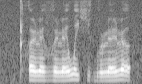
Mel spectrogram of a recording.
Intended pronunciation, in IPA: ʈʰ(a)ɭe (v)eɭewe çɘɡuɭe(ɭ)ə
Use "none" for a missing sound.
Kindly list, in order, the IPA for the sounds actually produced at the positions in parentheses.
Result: ə, v, ɭ

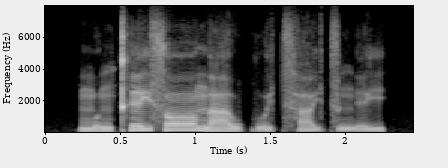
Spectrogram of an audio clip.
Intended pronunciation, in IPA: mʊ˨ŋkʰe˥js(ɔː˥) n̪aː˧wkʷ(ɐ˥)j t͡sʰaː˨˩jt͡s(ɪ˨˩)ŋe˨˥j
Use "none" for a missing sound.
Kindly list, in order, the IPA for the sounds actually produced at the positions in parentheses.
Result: ɔː˥, ɐ˨˩, ɪ˨˩

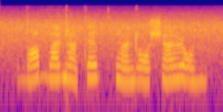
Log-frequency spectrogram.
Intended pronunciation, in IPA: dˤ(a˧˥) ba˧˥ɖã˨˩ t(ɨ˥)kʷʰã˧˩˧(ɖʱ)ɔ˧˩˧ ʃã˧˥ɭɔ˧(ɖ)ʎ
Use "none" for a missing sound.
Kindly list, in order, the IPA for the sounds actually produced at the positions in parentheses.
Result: a˧˥, ɛ˥, ɖ, none

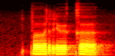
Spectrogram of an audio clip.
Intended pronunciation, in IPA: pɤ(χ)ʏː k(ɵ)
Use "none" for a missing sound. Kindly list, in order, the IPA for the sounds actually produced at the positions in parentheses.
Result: r, ə

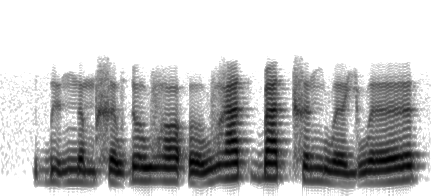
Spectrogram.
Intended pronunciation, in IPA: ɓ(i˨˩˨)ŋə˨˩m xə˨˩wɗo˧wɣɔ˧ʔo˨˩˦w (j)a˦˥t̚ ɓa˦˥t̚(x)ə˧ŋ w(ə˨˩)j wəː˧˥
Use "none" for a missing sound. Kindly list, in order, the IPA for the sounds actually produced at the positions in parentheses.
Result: ɨ˨˩˨, ɣ, x, ə˨˩

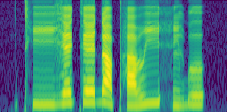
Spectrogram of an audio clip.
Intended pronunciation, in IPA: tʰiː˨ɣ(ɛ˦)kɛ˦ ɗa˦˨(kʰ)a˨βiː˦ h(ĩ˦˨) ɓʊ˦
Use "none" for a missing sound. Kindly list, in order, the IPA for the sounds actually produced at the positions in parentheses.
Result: ɛ˦, pʰ, ĩ˨

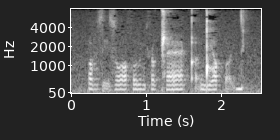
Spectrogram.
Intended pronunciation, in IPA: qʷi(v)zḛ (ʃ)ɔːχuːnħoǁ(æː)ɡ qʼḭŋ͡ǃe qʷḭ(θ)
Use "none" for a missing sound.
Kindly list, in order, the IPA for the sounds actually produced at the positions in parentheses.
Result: v, z, æː, d

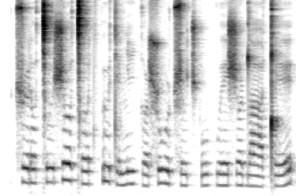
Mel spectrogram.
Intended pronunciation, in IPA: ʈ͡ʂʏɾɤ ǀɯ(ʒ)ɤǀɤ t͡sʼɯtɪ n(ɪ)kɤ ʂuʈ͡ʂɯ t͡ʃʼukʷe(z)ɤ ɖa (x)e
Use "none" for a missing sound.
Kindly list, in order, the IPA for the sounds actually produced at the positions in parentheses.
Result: ʃ, i, ʃ, ǃ

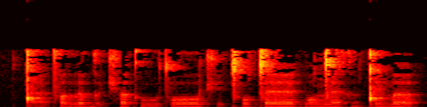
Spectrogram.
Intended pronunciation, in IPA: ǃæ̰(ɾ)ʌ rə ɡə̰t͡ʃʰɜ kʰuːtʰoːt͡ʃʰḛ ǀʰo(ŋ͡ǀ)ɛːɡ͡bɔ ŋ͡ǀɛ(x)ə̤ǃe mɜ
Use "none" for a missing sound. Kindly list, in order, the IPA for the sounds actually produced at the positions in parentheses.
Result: tʰ, ǀ, x

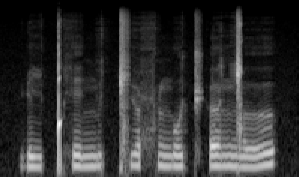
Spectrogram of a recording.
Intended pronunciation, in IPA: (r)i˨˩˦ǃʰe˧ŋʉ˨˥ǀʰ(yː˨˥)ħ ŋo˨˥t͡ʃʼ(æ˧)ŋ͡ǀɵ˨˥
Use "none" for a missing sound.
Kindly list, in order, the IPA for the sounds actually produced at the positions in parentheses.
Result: ɽ, y˨˥, œ˧

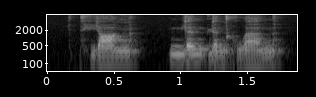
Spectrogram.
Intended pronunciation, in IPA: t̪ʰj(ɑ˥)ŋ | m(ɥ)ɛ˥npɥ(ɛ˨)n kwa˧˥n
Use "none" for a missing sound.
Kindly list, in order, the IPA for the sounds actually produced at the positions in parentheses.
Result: ɑ˥, j, ɛ˨

